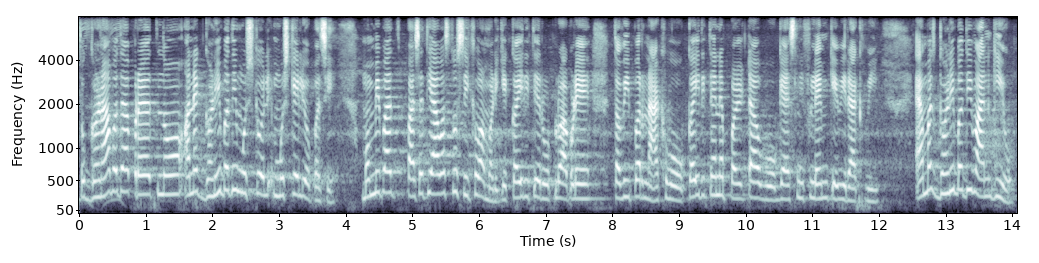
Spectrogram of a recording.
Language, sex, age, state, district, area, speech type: Gujarati, female, 30-45, Gujarat, Narmada, rural, spontaneous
